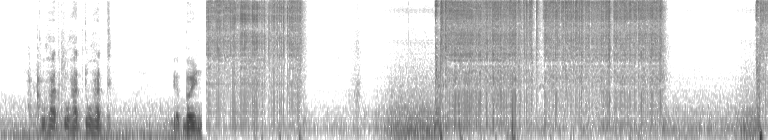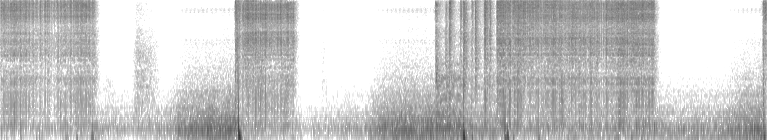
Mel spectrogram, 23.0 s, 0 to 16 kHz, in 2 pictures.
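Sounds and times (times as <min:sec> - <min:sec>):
electric arc welding: 0:03.1 - 0:04.6, 0:06.5 - 0:10.1, 0:11.3 - 0:13.0, 0:15.0 - 0:16.0, 0:18.0 - 0:21.4.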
